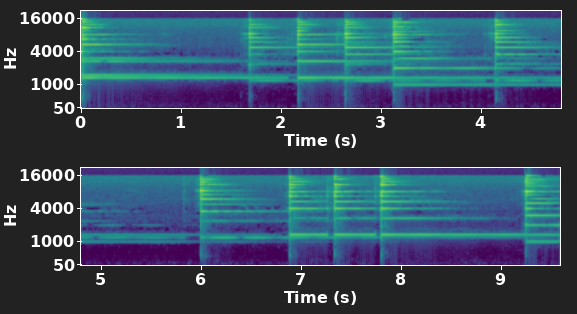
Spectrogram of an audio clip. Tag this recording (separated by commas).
playing zither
